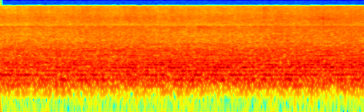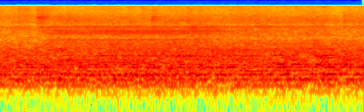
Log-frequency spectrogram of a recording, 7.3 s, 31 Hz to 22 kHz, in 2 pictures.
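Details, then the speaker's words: Hackett Mills turbine on its first spin after a rebuild, December 2013, not online, at a little under 20% speed with oil pressure established. A steady, even rushing drone of water and machine with no knocks or rubbing; a healthy unit at low speed. "this isn't online this is just slowly spinning around about a little less than 20% so pit Mills spinning in the circle first time December 2013"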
